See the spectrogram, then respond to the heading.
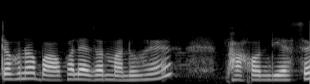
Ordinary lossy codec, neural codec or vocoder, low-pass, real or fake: none; none; none; real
